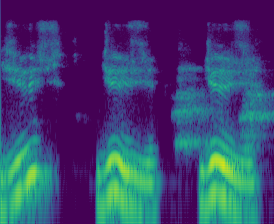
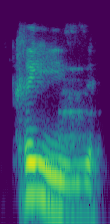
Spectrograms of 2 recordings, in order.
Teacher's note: Vamos a tener también alargamiento de todas las vocales ante lo que se denomina consonantes alargantes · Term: vocal alargada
